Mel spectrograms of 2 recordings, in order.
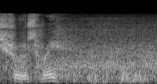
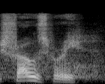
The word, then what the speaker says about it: Shrewsbury: It's a busy place, Shrewsbury.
